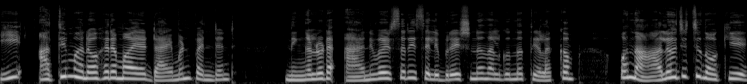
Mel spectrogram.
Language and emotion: Malayalam, happy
